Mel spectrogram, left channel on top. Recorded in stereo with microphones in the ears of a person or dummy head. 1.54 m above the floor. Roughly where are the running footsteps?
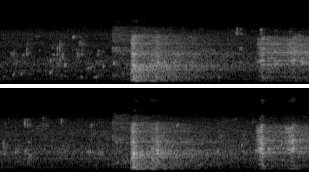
No running footsteps in this recording.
